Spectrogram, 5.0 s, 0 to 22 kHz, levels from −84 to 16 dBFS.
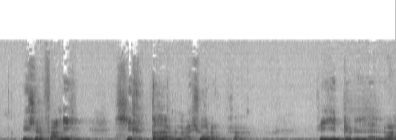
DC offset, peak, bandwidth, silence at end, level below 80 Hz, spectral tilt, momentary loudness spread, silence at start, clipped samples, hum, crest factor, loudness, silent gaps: under 0.1%; 0 dBFS; 16 kHz; 0 s; -54 dBFS; -5 dB/octave; 19 LU; 0 s; under 0.1%; none; 14 dB; -15 LUFS; none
